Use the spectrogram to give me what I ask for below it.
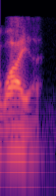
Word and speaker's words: Sawaya: Sawaya, there we go.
